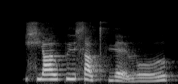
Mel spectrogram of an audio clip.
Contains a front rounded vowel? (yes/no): yes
